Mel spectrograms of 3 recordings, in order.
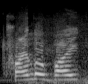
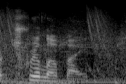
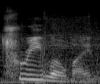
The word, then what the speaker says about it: trilobite: Looks like Wikipedia gives the pronunciation as either Trilobite or Trilobite. Interesting. Not Trilobite. You have two options and you still chose wrong.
